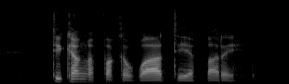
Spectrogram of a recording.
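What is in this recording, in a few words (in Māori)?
"tikanga whakawatea whare", Māori word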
